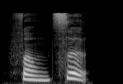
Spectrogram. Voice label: "讽刺", Chinese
